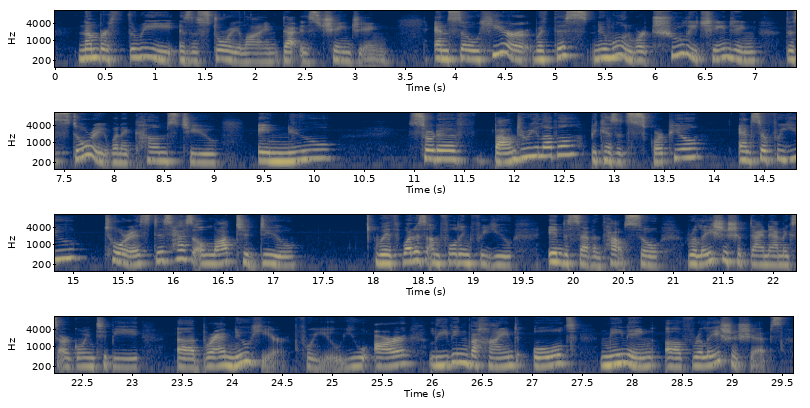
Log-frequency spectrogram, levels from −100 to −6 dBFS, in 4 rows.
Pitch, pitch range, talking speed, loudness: 215 Hz, 200-245 Hz, 150 wpm, -41 LUFS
